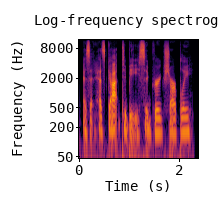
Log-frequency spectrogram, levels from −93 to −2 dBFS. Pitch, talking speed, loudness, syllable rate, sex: 155 Hz, 225 wpm, -25 LUFS, 4.7 syllables/s, female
